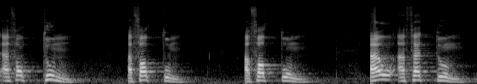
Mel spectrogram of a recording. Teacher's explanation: إما أن يرقق الضاد أو أن يفخم التاء فيقع في خلل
